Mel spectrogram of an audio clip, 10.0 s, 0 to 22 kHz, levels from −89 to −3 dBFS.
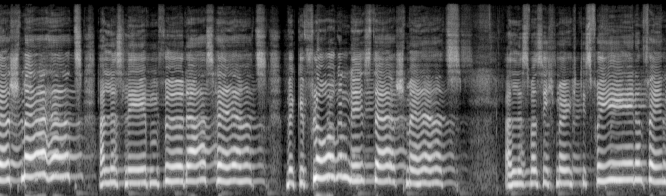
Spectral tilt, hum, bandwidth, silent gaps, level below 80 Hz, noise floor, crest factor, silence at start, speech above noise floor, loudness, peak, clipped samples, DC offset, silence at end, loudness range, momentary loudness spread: -1.5 dB/octave; none; over 20 kHz; none; -58 dBFS; -40 dBFS; 14 dB; 0 s; 25 dB; -15 LUFS; 0 dBFS; under 0.1%; under 0.1%; 0 s; 3 LU; 10 LU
